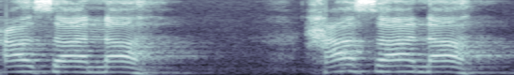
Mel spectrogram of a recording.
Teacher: وقف کرتے وہ ہا کا ساؤنڈ آئے گا آخر پہ۔ اگر یہاں پہ آپ وقف نہیں کرتے، وقف ملا کے پڑھتے ہیں، وصل کرتے ہیں، تو اس وقت یہ تا پڑھی جائے گی، اور پھر یہاں پہ ادغام یرملون ہوگا۔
